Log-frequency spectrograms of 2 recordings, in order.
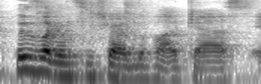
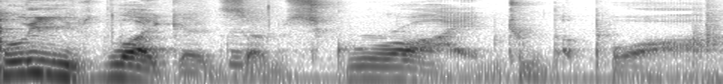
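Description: First: Said in the usual way. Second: Very slow, dragged-out words; slow motion. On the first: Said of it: "speak in slow motion". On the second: Pretend. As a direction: stretch every word way out. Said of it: "You're gonna just speak in slow motion".

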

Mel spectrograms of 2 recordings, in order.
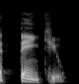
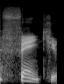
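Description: First: "thank you" said as "tank you", th turned into a hard t; "thank you" pronounced "tank you" by a Brazilian learner. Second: "thank you" said as "fank you", th turned into an f; "thank you" pronounced "fank you" by a Brazilian learner. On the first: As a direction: say "thank you" with a plain t, "tenki u". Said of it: "Aí o seu professor vai falar assim". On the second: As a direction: say "thank you" with lip-on-teeth f, "fenki u". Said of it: "Aí o professor vira e fala assim". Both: Shown as a demonstration.

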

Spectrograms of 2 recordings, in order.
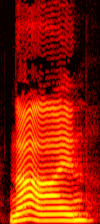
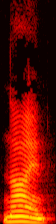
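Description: First: Loud, raised, drawn-out NEIN; louder refusal. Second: Said in the usual way. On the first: A narrator's reading. Unicorn repeats the refusal to a deaf raccoon, loudly. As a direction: say it forcefully for someone who didn't hear.

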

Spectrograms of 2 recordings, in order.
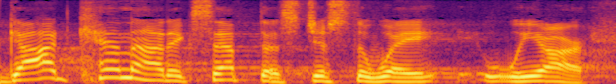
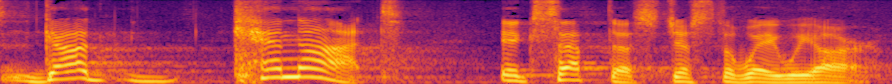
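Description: First: Said in the usual way. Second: "cannot" drawn out very slowly with a pause after it; stress on cannot. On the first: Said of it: "So let's get that straight". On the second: Shown as a demonstration. Preacher correcting a false idea for his congregation, slow weighty stress on "cannot". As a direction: lean hard on "cannot", then pause before "accept us". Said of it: "Well, let me say this".

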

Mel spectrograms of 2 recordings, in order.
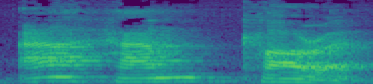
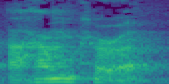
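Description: First: Ahamkara drawn out slowly, syllable by syllable; word demonstration. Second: Said in the usual way. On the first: Shown as a demonstration. Teacher introducing the Sanskrit word for ego, slow demonstration.

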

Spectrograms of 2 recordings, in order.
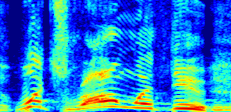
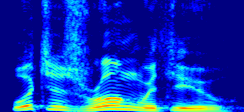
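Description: First: Loud scornful question; mock scolding, loud; mocking accusation. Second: Low, soft sneering question; quiet mock disdain. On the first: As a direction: throw the accusation at him. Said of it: "they're like". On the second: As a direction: mutter it with contempt. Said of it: "you speak in tongues".

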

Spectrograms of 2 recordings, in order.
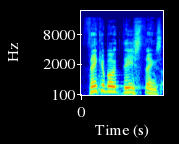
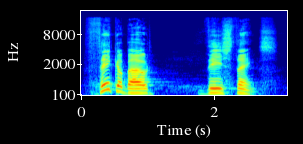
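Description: First: Said in the usual way. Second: Very slow and deliberate, pausing mid-phrase; slow scripture reading. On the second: Real, not acted. Pastor closing a verse read together, slow and deliberate. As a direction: draw it out for a group reading aloud. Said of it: "I'm gonna read it slowly".

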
